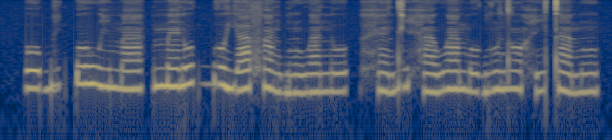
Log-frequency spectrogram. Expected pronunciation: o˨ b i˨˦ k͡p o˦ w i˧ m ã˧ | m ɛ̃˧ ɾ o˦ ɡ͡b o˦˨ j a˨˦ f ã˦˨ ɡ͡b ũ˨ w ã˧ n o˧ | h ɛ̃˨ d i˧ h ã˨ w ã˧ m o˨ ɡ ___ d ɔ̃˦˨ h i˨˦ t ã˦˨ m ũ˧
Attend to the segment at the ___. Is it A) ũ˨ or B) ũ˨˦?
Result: B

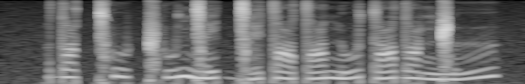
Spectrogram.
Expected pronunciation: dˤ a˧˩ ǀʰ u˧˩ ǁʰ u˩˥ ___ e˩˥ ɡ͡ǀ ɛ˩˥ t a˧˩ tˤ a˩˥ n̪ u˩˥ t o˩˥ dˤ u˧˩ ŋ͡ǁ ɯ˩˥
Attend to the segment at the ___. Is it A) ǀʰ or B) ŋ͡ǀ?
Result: B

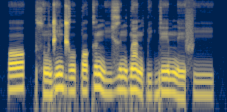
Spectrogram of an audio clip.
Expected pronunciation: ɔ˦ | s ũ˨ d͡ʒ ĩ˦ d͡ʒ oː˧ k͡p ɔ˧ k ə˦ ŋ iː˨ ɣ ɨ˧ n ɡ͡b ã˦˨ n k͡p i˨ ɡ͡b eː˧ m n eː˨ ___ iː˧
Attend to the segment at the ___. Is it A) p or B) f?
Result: B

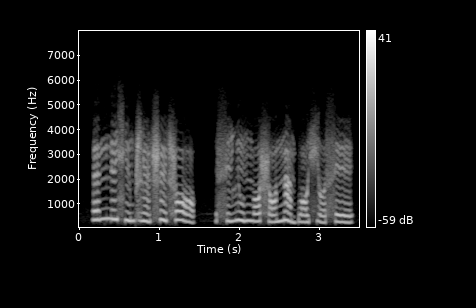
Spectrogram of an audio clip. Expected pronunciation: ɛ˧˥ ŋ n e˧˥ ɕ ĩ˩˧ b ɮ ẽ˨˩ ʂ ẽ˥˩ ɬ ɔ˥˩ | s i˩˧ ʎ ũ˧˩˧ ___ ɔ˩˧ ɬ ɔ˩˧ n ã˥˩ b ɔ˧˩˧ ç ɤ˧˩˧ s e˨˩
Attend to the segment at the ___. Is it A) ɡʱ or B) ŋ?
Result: B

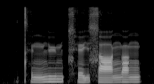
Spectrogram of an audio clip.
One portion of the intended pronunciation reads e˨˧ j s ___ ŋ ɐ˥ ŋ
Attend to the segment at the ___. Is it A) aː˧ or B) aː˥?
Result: A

